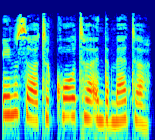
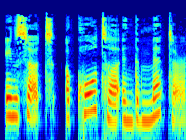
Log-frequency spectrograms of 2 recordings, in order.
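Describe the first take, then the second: First: Flat American, T in "quarter" and "matter" near a D; flat American accent. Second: British accent, slow, T in "quarter" and "matter" crisp; British, hard T in "matter". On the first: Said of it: "Mà cô sẽ nói giọng rất bằng". (giọng Mỹ, "matter" đọc gần như "madder") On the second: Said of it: "Giọng cô giòn và sắc". (giọng Anh, chữ "matter" bật T giòn) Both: Shown as a demonstration.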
